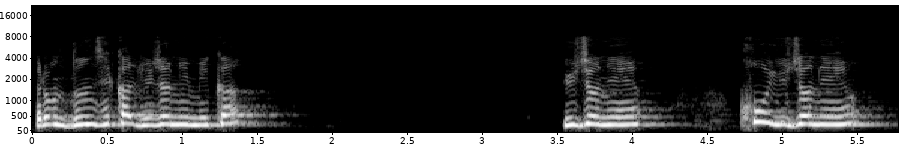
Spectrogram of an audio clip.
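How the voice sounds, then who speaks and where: A man's voice: very high-pitched, steady tone, normal speed, warm tone. A middle-aged man preaching a sermon as pastor, telling humorous stories and asking the congregation questions. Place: church sanctuary.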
